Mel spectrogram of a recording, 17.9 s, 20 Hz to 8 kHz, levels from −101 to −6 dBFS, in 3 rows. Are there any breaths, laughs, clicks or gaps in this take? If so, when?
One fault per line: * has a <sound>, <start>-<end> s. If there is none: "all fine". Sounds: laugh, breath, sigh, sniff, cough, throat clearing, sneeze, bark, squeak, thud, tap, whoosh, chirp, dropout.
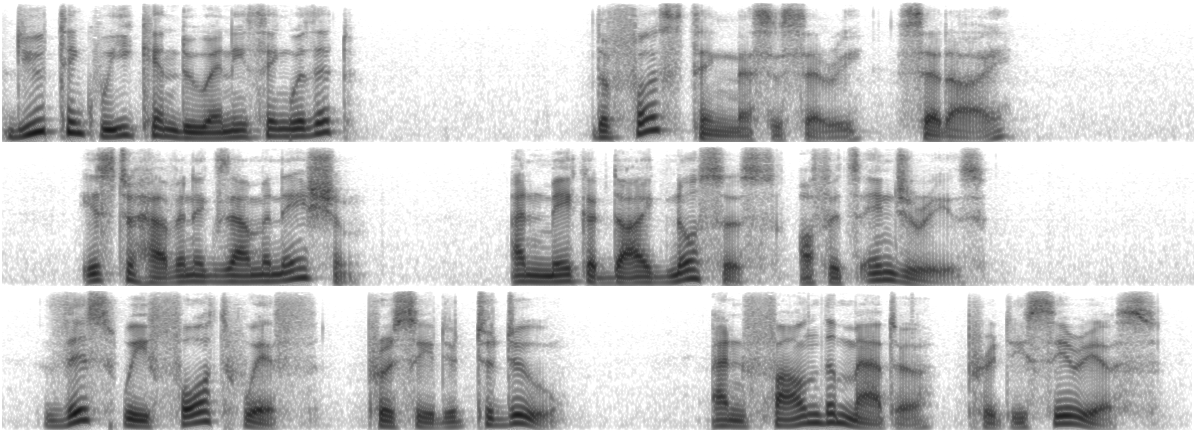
all fine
